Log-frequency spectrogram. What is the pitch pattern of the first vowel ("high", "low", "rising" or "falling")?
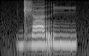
low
